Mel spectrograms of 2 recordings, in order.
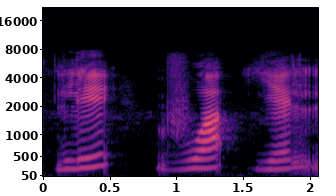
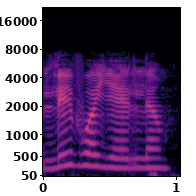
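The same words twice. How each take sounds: First: "Les voyelles" very slow, broken into syllables; syllable-by-syllable reading. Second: Said in the usual way. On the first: Shown as a demonstration. Teacher decoding for a pupil, "Les voyelles" syllable by syllable. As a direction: pause after each syllable of "Les voyelles". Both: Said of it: "on les lit ensemble".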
